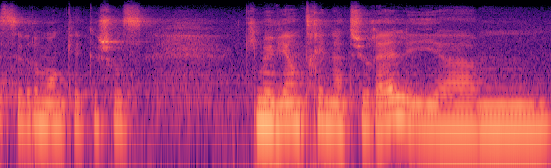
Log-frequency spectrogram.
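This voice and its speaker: A woman's medium-pitched voice at a fairly slow pace, fairly even in intonation, over noticeable background noise. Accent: slight German. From Germany. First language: German (speaking French). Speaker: intuitive painter and spiritual counselor. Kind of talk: casual vlog monologue. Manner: halting, many hesitations.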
